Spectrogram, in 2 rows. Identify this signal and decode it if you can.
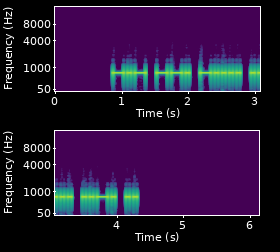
Morse code, heard as a keyed tone, about 22 wpm, 700 Hz. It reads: KG6HFI
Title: USA Call Signs - 6 Characters - 22wpm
